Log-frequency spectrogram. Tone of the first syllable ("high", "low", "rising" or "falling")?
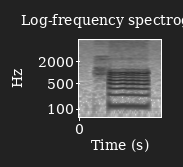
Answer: high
